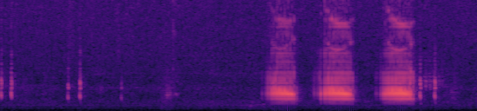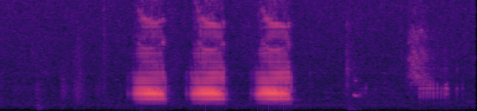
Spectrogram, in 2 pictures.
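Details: Springtime pond frogs giving harsh, raspy croaks in two runs of three evenly spaced calls, with faint clicks and distant chirps between the runs, in a calm outdoor setting.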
